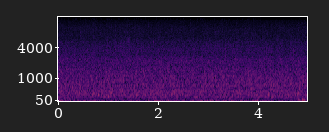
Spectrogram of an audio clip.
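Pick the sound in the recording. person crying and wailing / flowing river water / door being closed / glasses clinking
flowing river water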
